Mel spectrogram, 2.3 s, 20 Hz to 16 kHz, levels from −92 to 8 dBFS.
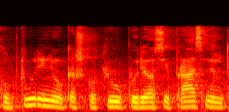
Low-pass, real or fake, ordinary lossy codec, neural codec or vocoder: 7.2 kHz; fake; AAC, 96 kbps; codec, 16 kHz, 6 kbps, DAC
